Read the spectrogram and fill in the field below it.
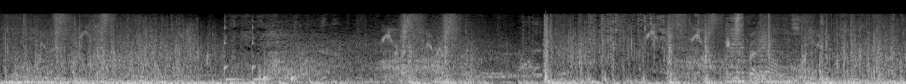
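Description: Booming magical explosions from the Confringo fire spell in the Hogwarts Legacy video game, a dense continuous barrage of blasts and crackling impacts with a sharp burst near the middle, under a shouting voice.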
